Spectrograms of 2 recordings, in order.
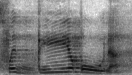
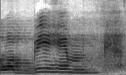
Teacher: صاد کو ہم نے موٹا پڑھنا ہے، را کو موٹا پڑھنا ہے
